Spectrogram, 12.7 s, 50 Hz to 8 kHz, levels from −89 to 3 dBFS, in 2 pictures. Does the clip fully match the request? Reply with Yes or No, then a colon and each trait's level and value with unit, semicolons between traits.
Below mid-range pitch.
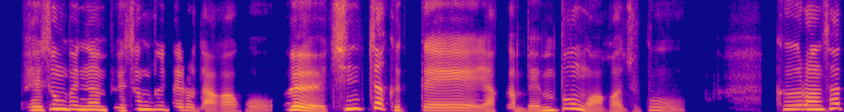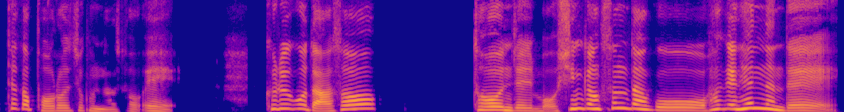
No: high, 215 Hz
